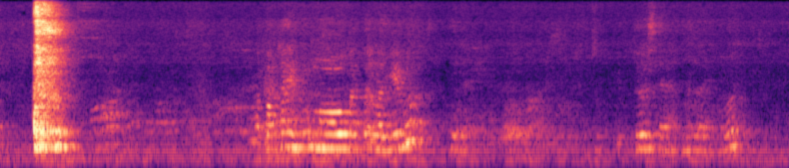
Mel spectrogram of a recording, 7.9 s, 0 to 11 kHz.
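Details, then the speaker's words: Acted effective-cough training: patient with cough and difficulty bringing up sputum inhales deeply, holds 1–2 seconds, then gives one sharp forceful cough, followed by quiet talk; yellowish thick sputum reportedly produced. "Sekarang ibu menarik nafas dalam dan tahan 1-2 detik lalu batukkan dengan kuat ya, Bu."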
